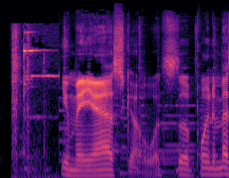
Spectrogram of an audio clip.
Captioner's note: cashier dings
